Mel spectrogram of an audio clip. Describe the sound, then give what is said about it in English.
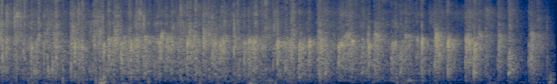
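An audience at an LRB event applauds to welcome its guests, including author McKenzie Wark; many hands clap steadily in a dense, even wash that holds for several seconds without a pause, with no voices rising above it. “Thank you for listening to me and please give our guests a very warm welcome.”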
